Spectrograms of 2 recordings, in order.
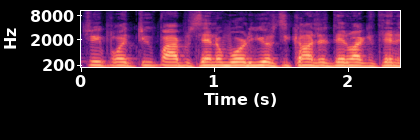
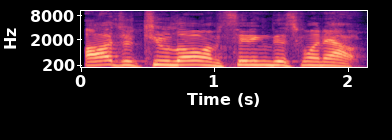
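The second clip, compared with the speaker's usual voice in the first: normal talking voice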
